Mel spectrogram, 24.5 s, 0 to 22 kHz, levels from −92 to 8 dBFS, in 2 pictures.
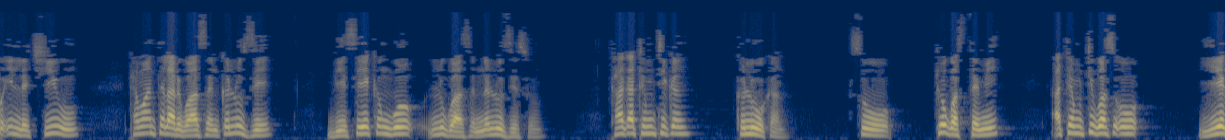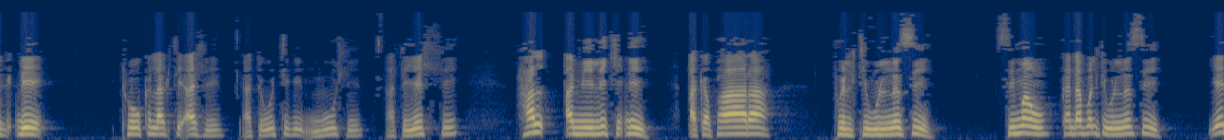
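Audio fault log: throughout, WMA compression: the speech sounds ringing and washy, with a hiss that swells and fades with the signal and nothing above 15.4 kHz. Heavy damage of this kind likely comes from an early WMA encoder at about 24 kbps, where long transform blocks smear quantisation noise and weak spectral lines drop out. Unlike broadband background noise, the hiss disappears in pauses.
6.55 to 6.58 s, 10.84 to 10.88 s, 17.88 to 17.91 s (just before "a mili kiɗi aka̱"), 19.12 to 19.15 s (after "hal a mili kiɗi", before "aka̱ para"), 20.82 to 20.85 s (before "wul na̱sisi mau ka"), pre-echo: a brief hiss, 24 to 37 ms long, comes just ahead of each sharp onset, which then sounds softened. The attack sits late in a transform block, so noise scaled for the loud part also fills the quiet moment before it. It differs from a click or dropout because it comes before the attack, never after.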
